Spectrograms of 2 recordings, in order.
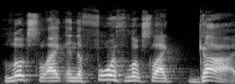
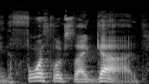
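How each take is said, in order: First: First take, still shouted before the correction; raised king's shout. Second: Said in the usual way. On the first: Retold or imitated. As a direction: keep the king's call going, a bit less. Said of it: "Nebuchadnezzar shouted". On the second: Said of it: "excuse me".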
